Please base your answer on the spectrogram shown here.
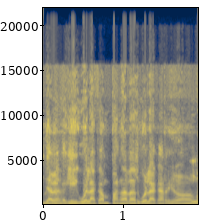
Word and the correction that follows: carillón: Cari, carillón. – Carillón. – Carillón. – ¿Sabes qué digo carrillón? – Claro, yo he dicho carrión.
